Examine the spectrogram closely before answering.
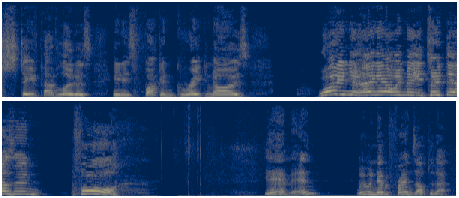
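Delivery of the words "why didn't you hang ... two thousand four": high, loud furious yell; angry shout. Pretend. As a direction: yell the grievance in his face. Imagined confronting Steve at reunion.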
